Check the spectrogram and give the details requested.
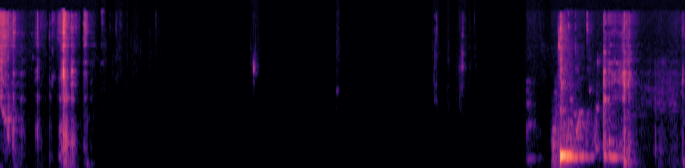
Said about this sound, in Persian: ببخشید من زری آب بنوشم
